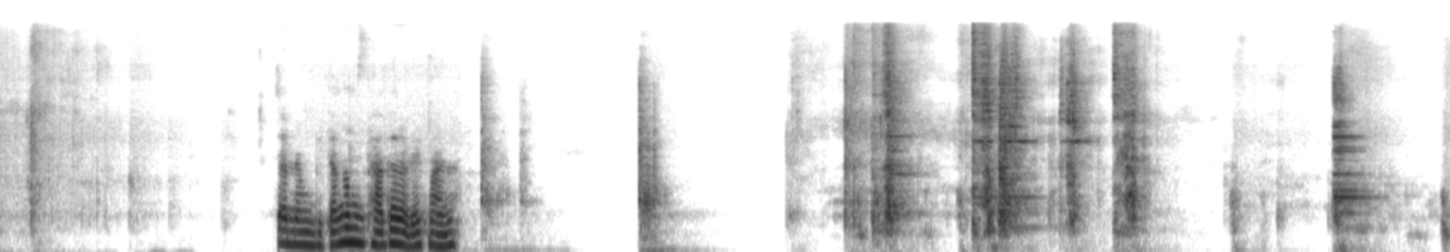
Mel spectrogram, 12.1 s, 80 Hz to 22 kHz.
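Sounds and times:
metal ladle scraping a wok: 7.0 - 9.7.

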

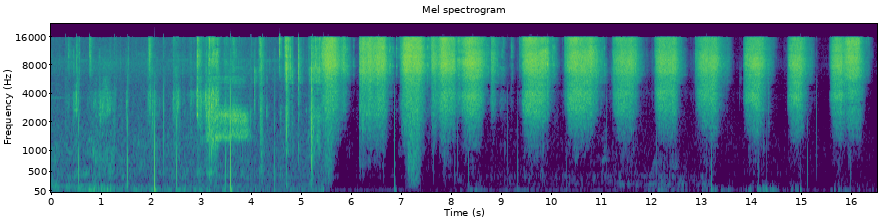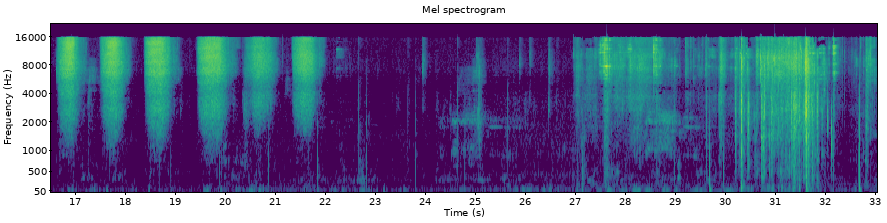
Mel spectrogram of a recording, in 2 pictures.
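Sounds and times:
broom sweeping earth: 5.3 - 21.9.

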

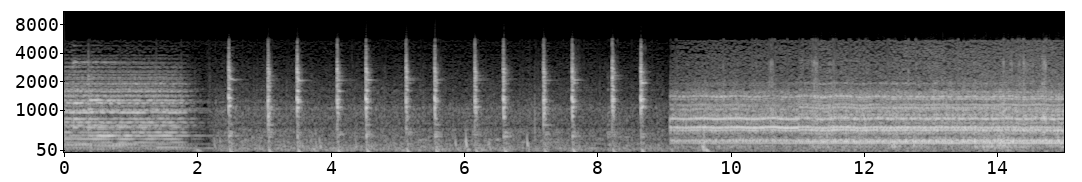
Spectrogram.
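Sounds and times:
mechanical clock ticking: 1.9 - 9.7.

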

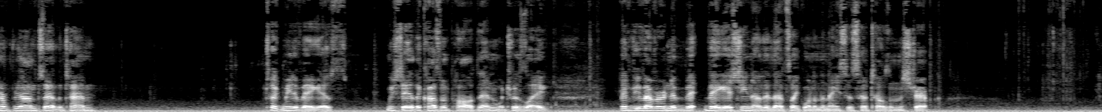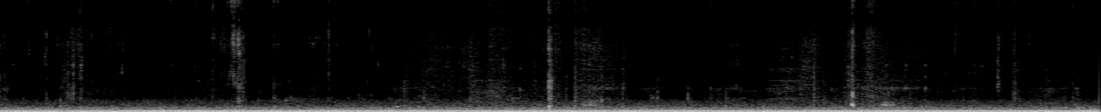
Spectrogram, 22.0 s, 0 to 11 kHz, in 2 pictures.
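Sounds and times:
steady low hum: 0.0 - 22.0
person chewing pizza: 1.0 - 2.7, 5.5 - 6.2, 9.3 - 22.0.

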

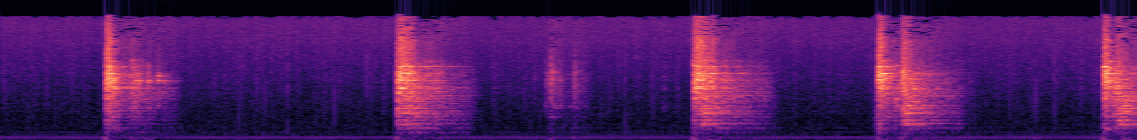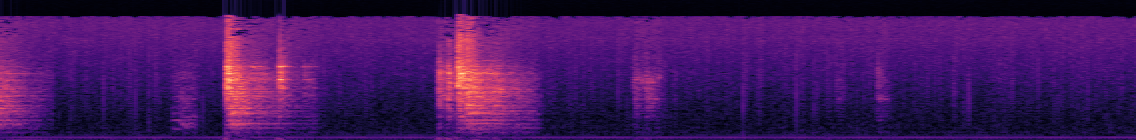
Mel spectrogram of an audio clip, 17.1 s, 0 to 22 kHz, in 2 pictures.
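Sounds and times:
steady low hum: 0.0 - 17.0
sharp metallic clangs: 3.0 - 3.6, 5.2 - 5.8, 6.6 - 7.2, 8.3 - 8.9, 9.8 - 10.9, 11.8 - 12.6.

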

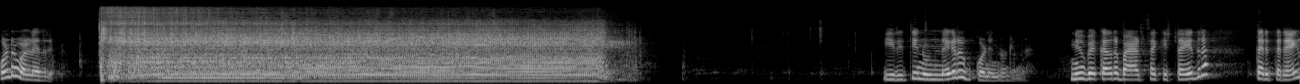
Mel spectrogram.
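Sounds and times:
mixer grinder motor hum: 1.0 - 6.5.

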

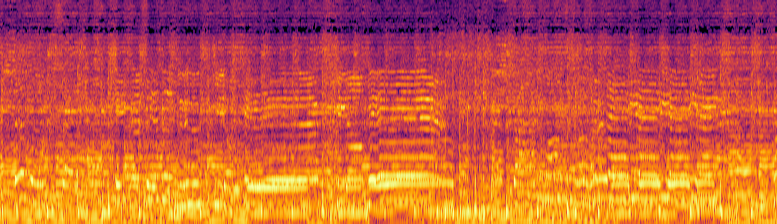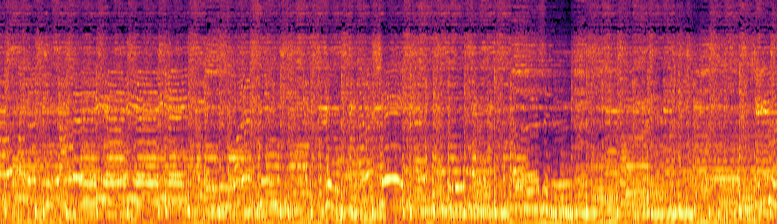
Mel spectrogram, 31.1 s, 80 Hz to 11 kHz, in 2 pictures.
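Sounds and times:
rock song with guitar: 0.0 - 31.0.

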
